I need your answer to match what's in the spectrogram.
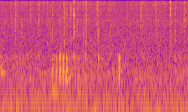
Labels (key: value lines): label: ambient
recorder: HydroMoth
